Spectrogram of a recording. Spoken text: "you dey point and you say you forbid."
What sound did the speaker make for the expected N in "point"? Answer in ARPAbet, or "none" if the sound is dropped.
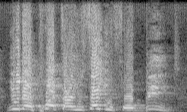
none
